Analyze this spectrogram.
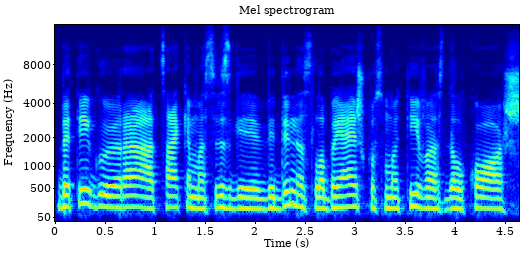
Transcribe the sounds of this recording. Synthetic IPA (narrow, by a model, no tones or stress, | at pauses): bʲɛt̪jɛɪɡʊiɾɐɐt̪sɑːkʲimɐsʋʲɪzʲɡʲɪʋʲɪd̪ʲɪnʲɪslˠɐbɐɪɐɪʃkʊsmoːt̪ʲiːʋɐsd̪ʲeːlˠkoːɐʃ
